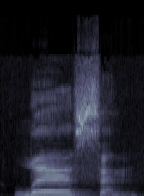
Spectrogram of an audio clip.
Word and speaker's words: listen: tell you guys the the rhythm here is this one. Da. Listen. So, what that means is that the second syllable of listen, we shouldn't really hear a clear vowel here.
